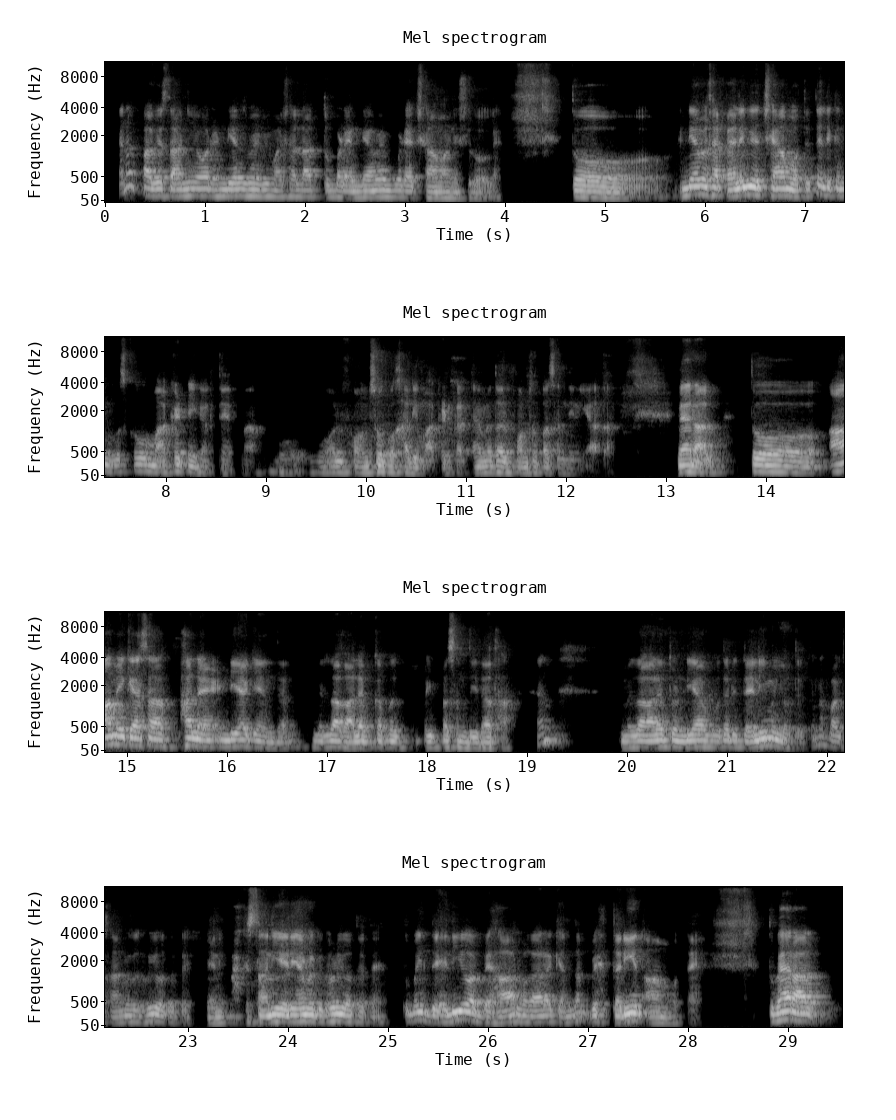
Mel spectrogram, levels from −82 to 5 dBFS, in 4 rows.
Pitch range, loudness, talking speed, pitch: 100-120 Hz, -26 LUFS, 215 wpm, 105 Hz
